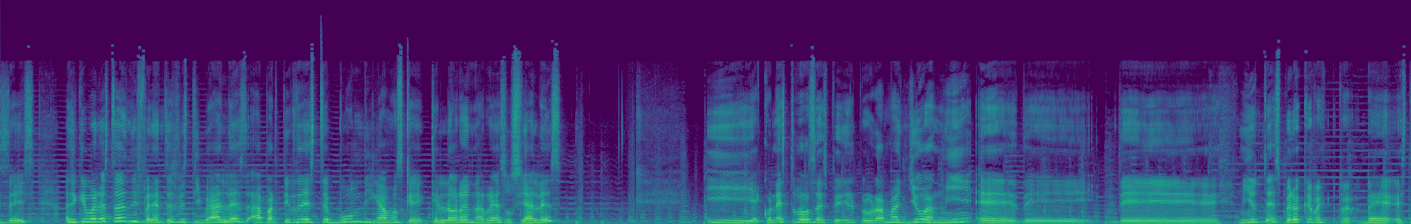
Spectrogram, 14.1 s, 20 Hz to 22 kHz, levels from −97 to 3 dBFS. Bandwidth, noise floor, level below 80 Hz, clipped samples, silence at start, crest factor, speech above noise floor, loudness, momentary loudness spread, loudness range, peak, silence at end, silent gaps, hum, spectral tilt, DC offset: 17 kHz; -46 dBFS; -60 dBFS; under 0.1%; 0 s; 18 dB; 20 dB; -26 LUFS; 11 LU; 4 LU; -8 dBFS; 0 s; none; none; -4.5 dB/octave; under 0.1%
